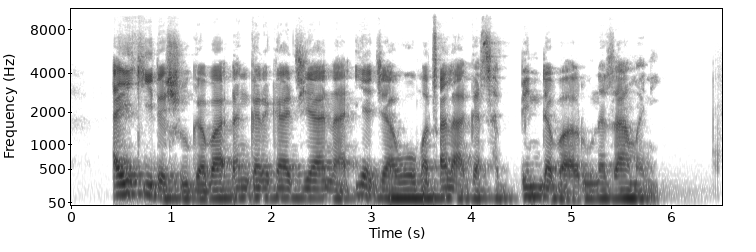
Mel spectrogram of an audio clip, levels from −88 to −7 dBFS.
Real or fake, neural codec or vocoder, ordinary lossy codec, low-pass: fake; vocoder, 44.1 kHz, 128 mel bands every 256 samples, BigVGAN v2; none; 9.9 kHz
